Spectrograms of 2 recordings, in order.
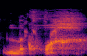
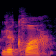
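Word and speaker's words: LaCroix: you doing I'm perfectly Dandy I'm having a lacroy because we're talking about Silicon Valley it's pronounced laqua laqua by the way I um you know the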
